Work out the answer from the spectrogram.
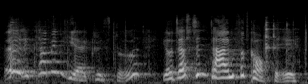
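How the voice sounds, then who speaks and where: A woman's voice: high voice, wildly swooping pitch, normal speed. An actress playing a fretful, scolding middle-aged wife and mother with an English accent in an old radio comedy. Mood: brisk. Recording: noisy old radio recording.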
